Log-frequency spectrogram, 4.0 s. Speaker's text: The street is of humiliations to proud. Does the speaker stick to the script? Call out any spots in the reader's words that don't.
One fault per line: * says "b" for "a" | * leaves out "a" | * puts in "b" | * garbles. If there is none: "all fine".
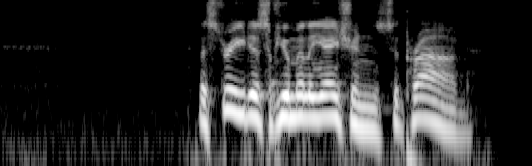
all fine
